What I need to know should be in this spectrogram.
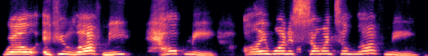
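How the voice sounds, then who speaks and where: A woman's voice: extremely high pitch, lively intonation, unhurried, no echo, studio quality. A young woman voicing an anxious young bride who pleads with her father in a school play reading. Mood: pleading. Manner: pleading, emotional.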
